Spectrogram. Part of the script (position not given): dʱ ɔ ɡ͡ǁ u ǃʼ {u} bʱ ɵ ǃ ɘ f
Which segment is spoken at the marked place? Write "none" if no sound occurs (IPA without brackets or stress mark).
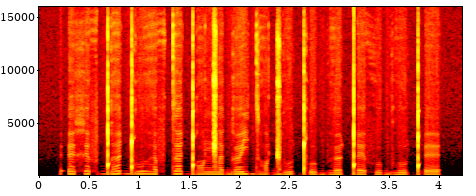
u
